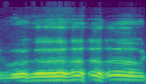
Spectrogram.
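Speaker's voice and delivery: sliding woo-hoo-hoo down; wavy woo-hoo. Shown as a demonstration. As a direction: sing it like riding a wave down. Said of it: "down the other side".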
